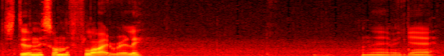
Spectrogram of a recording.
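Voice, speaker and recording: Male outdoor vlogger, thirties, fairly low pitch, relaxed unscripted talk into a camera. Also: slow pace, gravelly, a little hiss or hum. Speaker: vlogger reviewing outdoor gear. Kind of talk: casual unscripted product review and chat. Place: outdoors in autumn woodland.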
